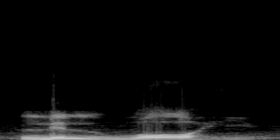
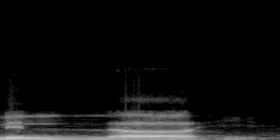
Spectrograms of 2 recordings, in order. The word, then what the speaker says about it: لله: with a flatter sound we are not saying lillahi this is incorrect actually we are seeing Lily a flat sound al-hamdu lillahi rabbil alameen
